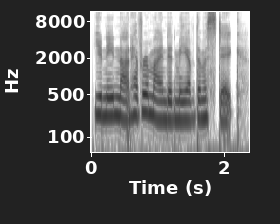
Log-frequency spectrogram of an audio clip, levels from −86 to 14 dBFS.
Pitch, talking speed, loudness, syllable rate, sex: 215 Hz, 225 wpm, -16 LUFS, 5.9 syllables/s, female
